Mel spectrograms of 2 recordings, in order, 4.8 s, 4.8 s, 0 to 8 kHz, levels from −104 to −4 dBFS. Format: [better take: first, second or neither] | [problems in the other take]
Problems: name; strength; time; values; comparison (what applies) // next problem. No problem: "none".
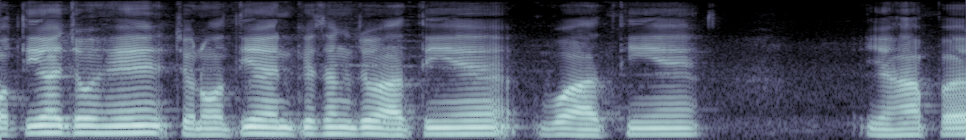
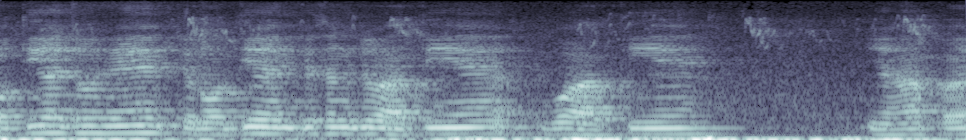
first | background sound (Ocean); 4 dB above the speech // room echo; dies away in 0.7 s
